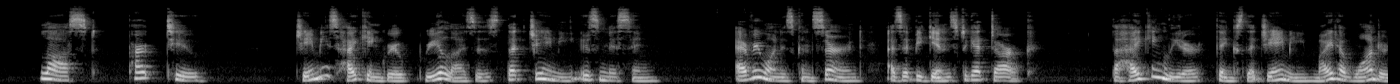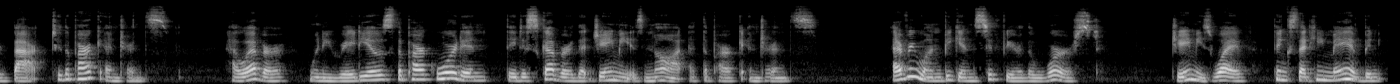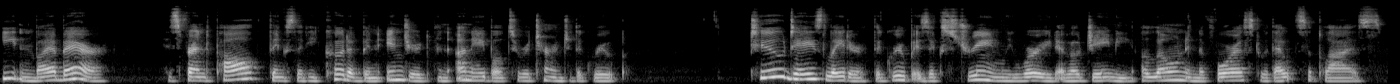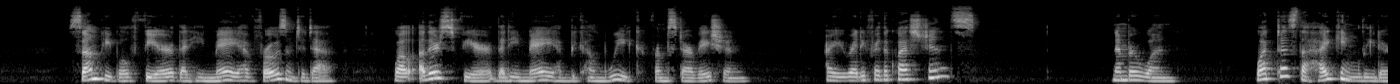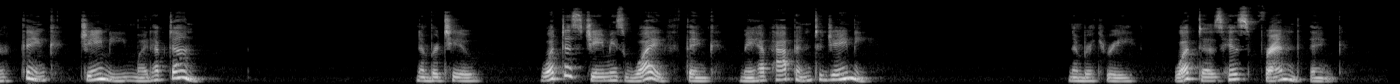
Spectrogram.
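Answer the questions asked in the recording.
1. Wandered back to the park entrance.
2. He may have been eaten by a bear.
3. He could have been injured and unable to return to the group.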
